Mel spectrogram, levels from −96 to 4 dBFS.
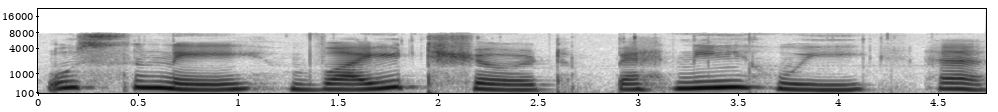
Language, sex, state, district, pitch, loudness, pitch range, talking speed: Hindi, female, Chandigarh, Chandigarh, 230 Hz, -13 LUFS, 215-270 Hz, 75 wpm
